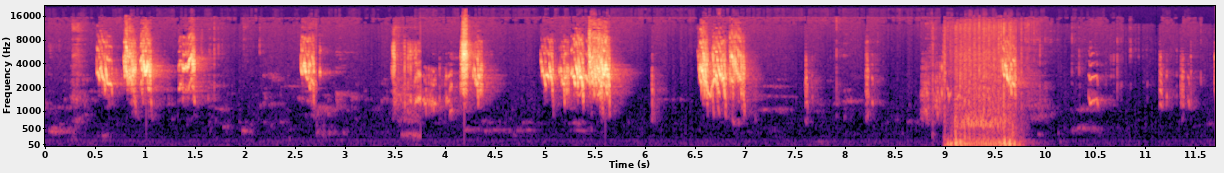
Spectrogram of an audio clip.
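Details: Contented budgerigar giving scattered bright chirps and short warbled phrases at irregular intervals, with a brief loud rustling noise near the end.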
